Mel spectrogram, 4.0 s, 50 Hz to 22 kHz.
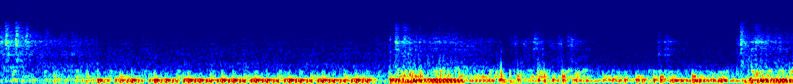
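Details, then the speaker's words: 2022 BMW X3 M with VRSF downpipes and OEM valved muffler, actuator unplugged; each light throttle blip brings a loose metallic clatter over the rising exhaust — exhaust flap inside the muffler broken and rattling. "in item it'll stay open and idle but then if we hit it you'll start to hear it rattling when I hit him just a smidge of acceleration"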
